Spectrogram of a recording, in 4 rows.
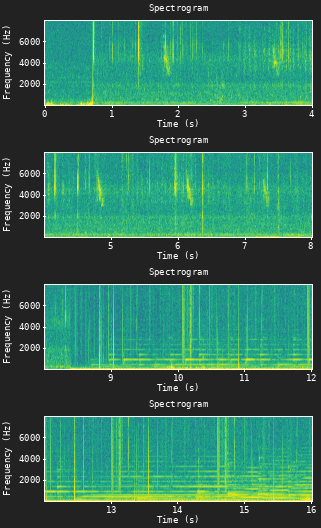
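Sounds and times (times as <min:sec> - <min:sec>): faint steady hum: 0:00.0 - 0:16.0
small birds chirping: 0:00.6 - 0:08.4.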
